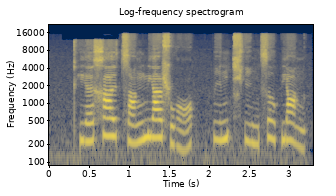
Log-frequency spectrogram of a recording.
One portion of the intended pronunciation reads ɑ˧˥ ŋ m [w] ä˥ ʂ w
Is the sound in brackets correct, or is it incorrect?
incorrect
